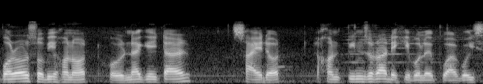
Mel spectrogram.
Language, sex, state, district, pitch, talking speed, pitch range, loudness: Assamese, male, Assam, Kamrup Metropolitan, 120 Hz, 125 wpm, 110-130 Hz, -15 LUFS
